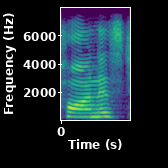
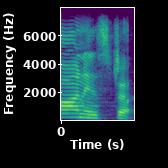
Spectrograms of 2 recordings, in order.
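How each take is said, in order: First: The word begins with an audible h sound. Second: The word begins directly with a vowel sound. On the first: The speaker calls it wrong. "Not హానెస్ట్ అండి" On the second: The speaker calls it right. "We have to pronounce it as ఆనెస్ట్"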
